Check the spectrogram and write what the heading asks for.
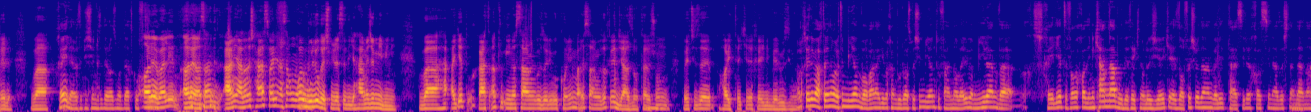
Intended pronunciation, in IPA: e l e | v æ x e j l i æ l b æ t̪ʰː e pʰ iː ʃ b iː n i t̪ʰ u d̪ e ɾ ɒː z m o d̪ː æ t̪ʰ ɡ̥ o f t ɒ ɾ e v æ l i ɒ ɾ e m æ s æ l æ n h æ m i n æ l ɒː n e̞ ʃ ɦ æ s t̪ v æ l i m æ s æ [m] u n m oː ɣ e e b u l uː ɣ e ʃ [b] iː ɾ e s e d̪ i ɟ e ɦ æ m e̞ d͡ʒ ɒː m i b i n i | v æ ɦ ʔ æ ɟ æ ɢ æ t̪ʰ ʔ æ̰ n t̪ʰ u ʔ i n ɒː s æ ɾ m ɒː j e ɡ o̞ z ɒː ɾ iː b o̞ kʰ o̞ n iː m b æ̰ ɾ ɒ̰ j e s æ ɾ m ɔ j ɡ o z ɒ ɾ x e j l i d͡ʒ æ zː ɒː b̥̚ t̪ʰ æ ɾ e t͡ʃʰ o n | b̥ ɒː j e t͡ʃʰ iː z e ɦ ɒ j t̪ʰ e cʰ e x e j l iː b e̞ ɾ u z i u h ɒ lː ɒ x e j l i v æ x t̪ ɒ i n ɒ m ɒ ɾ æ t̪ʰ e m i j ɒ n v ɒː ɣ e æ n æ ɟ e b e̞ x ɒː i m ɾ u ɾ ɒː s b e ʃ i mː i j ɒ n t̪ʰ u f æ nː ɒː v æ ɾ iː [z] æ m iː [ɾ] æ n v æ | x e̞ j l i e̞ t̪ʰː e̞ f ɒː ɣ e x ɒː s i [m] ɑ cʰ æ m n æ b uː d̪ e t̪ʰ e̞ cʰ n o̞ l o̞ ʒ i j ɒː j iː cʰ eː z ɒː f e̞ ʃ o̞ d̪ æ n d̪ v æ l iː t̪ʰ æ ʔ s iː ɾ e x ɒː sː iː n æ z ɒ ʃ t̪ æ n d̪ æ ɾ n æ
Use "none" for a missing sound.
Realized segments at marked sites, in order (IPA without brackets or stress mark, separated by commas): n, m, v, ɾ, n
